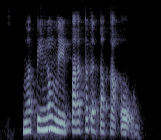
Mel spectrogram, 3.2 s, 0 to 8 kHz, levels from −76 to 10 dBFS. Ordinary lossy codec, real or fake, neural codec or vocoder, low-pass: MP3, 48 kbps; fake; codec, 44.1 kHz, 2.6 kbps, DAC; 7.2 kHz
